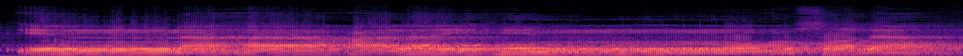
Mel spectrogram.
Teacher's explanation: Ini ada nun bertasydid yaitu gunah ya, gunah musyaddadah. Jadi harus didengungkan dua, sebanyak dua harokat ya. Innaha fathah ketemu huruf alif.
